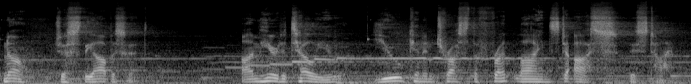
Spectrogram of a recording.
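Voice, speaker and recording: A man's voice: medium pitch, measured pace, close to an everyday voice. A man playing an earnest, loyal young hero in video game dialogue, speaking sincerely and conversationally. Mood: earnest, thoughtful. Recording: reverberant, music behind.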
